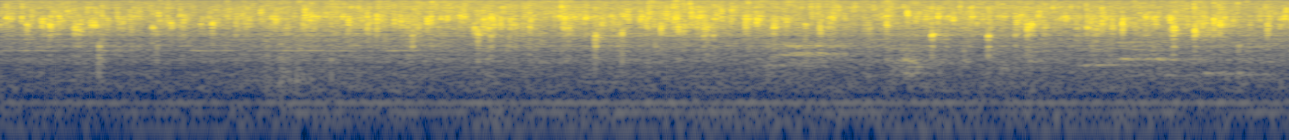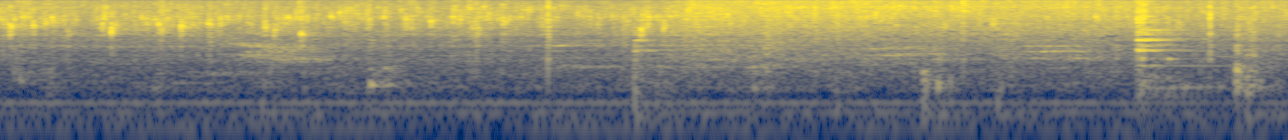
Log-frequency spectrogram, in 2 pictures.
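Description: Sliced shallots frying in hot sesame oil in a metal pan, a steady dense crackling sizzle. A spatula stirs them near the end.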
